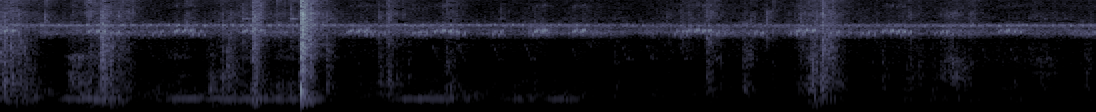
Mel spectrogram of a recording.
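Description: Insects chirping steadily in a high, pulsing trill, with soft knocks from footsteps on a bamboo floor and one sharp knock a little under two seconds in, the loudest sound.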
